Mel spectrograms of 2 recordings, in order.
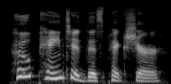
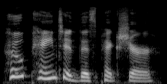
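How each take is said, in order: Both takes have the same delivery.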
